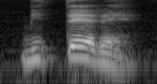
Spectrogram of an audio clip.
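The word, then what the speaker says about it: mittere: 단어도 어디서 나온 거냐면 동사 즉 미떼레레라고 읽거든요 이걸 라틴어로요 미떼레 밑데레라고 읽는데 그 동사에서 파생이 되었다라고 나옵니다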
